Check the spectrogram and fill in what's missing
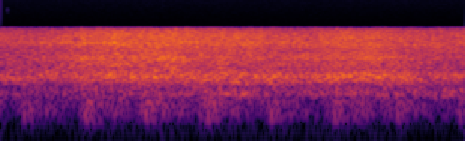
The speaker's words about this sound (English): The crowds may have been cheering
